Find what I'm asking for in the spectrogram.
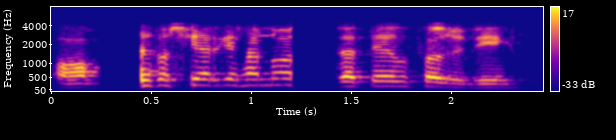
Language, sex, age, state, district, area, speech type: Assamese, male, 18-30, Assam, Nalbari, rural, conversation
